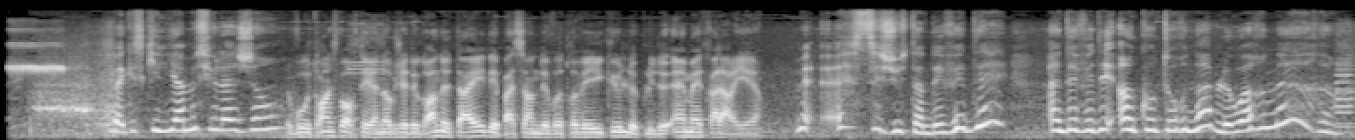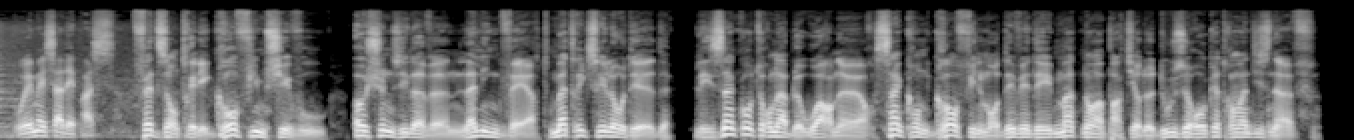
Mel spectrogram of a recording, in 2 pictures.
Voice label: avé l'accent; warner dvd

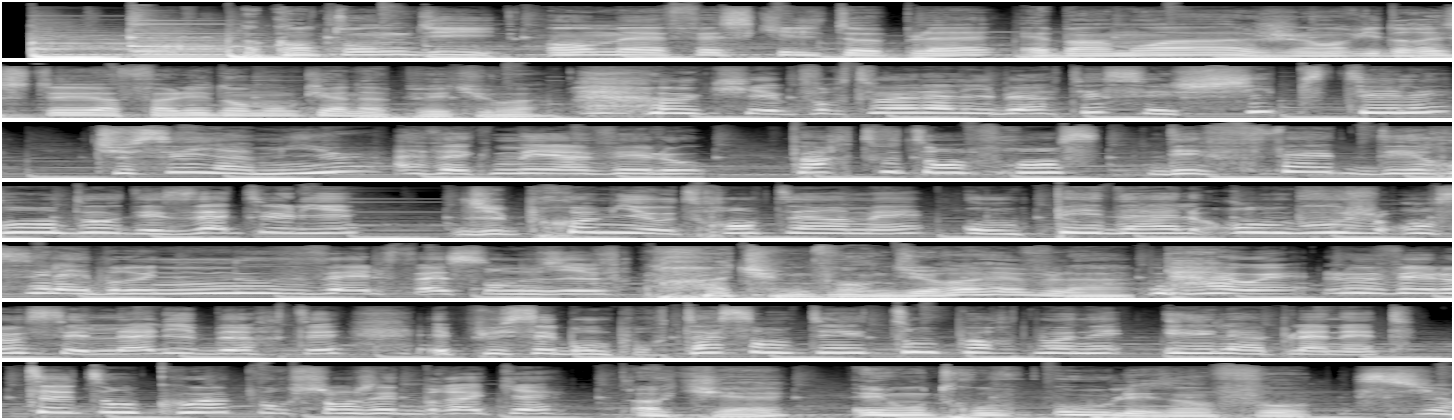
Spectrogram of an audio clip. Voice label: pub comedie; MAI A VELO

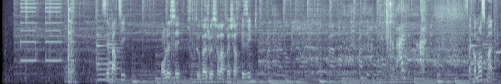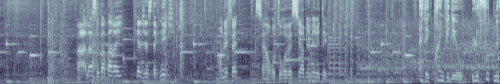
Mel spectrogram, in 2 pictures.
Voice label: pub spot TV; Prime Video; Ligue 1

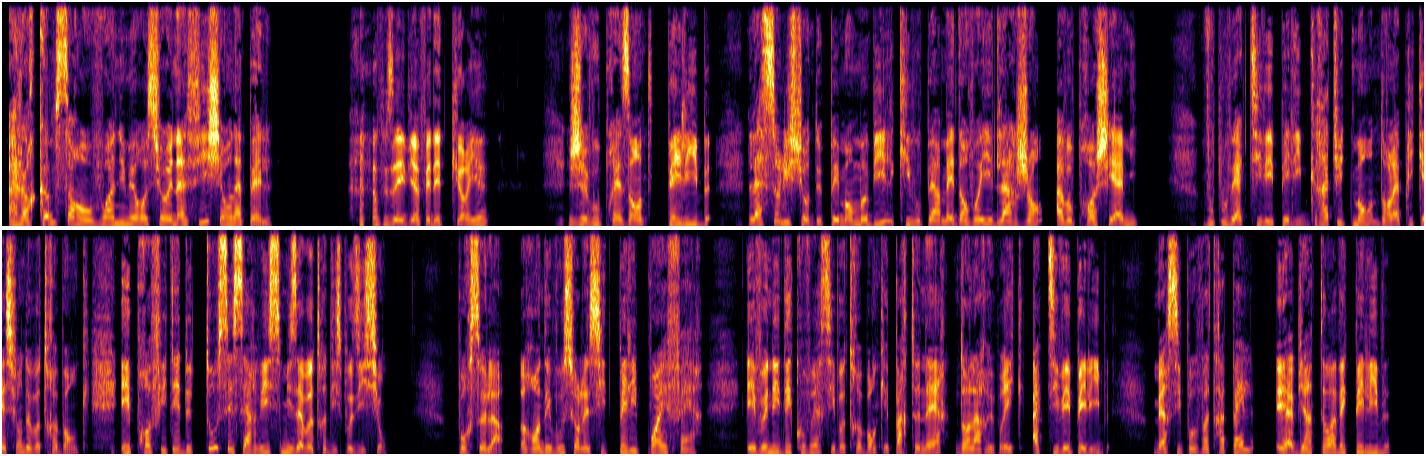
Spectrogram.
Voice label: Répondeur; PAYLIB

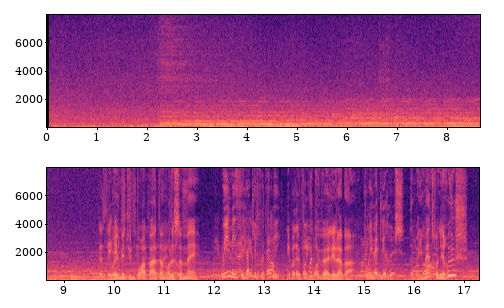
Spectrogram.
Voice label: voix off abeille, comedienne

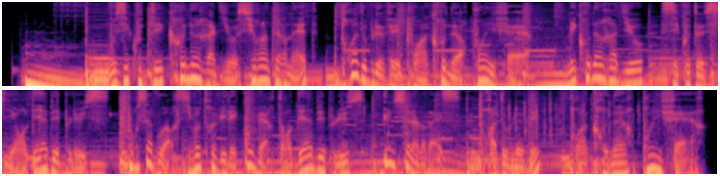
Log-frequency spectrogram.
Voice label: JINGLE

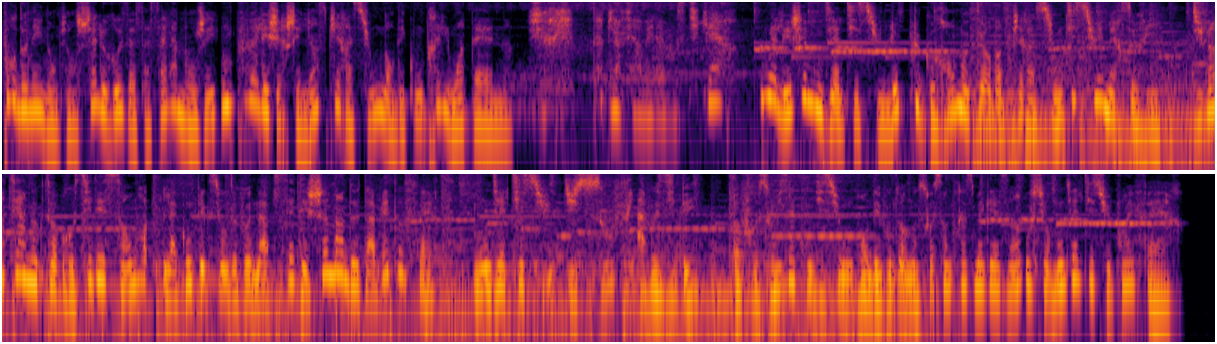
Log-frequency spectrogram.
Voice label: Spot Radio; Mondial Tissu

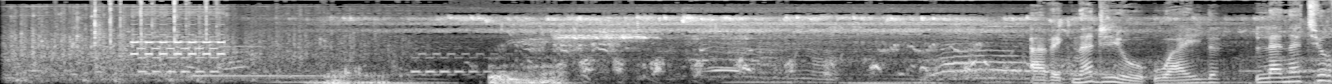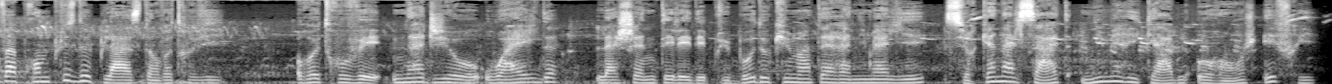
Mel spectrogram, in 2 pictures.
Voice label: SPOT RADIO; DDB

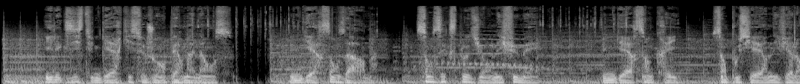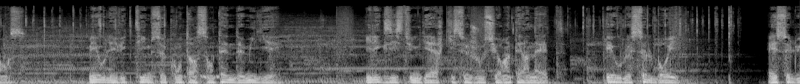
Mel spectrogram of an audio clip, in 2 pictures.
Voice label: Pub Série Droit Thriller Suspens; Arte; The Code

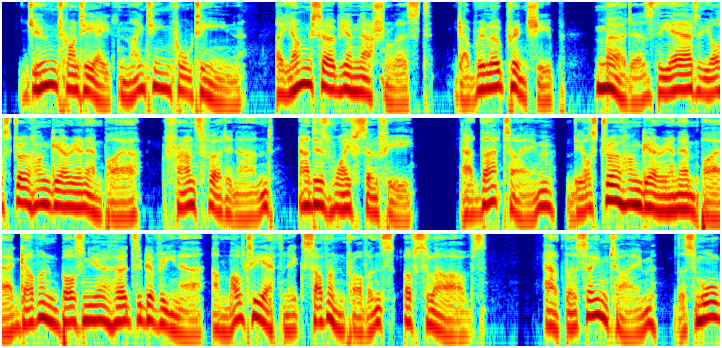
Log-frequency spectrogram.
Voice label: Docu Origines Guerre Mondiale narration

